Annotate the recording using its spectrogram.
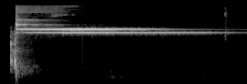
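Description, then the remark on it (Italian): Two metal faucets, taken from clients' homes by a former plumber and played as instruments, clink together with one sharp strike that rings out in a high, bell-like tone and slowly fades, followed by a faint second tap near the end. “Sono rubinetti rubati da casa dei clienti, perché io sono un ex idraulico e ti faccio solo sentire il suono.”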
